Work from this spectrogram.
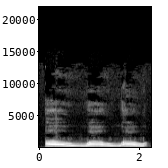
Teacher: you notice how my lips are all the way forward and the front of my lips are opening and closing like the front of a trumpet oh whoa and you hear that little w sound in there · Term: o sound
